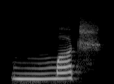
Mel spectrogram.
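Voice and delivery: words squeezed out on held breath; holding breath. Real, not acted. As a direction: speak while holding your breath. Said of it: "sorry, I'm holding my breath".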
